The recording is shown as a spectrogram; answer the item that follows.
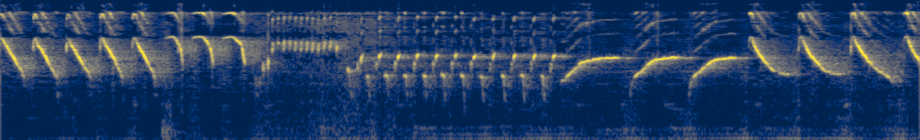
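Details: Canary master song used to encourage kept birds to sing. Quick falling whistles lead into a buzzy repeated trill, then rising and falling slurred notes in rolling sequences, about two per second toward the end.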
